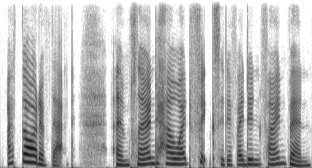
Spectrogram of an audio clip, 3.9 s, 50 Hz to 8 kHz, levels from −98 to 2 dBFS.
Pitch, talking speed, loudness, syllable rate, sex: 245 Hz, 230 wpm, -18 LUFS, 5.0 syllables/s, female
